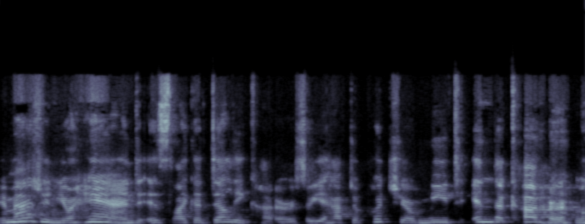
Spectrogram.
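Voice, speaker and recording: A woman speaks at a fairly quick pace with a bright, sharp tone. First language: not English. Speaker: dance teacher and show co-host. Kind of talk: casual chat.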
